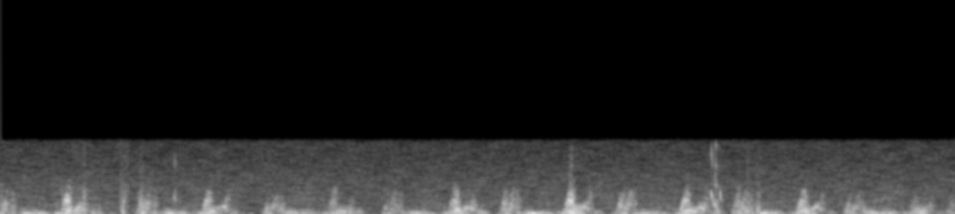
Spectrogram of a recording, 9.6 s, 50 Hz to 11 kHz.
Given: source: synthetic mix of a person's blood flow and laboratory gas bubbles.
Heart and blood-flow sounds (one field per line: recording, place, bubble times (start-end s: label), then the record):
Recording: Doppler ultrasound of blood flow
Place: precordium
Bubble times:
0.71-0.91 s: bubbles
1.19-1.28 s: bubbles
1.36-1.52 s: bubbles
1.73-1.76 s: bubbles
7.08-7.24 s: bubbles
7.35-7.63 s: bubbles
From the record:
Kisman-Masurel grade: 221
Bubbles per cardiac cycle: several, 3 to 8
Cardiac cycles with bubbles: 10 to 50%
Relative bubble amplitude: barely perceptible (0.100 to 0.250)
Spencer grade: 2 (many but less than half of the cardiac periods contain bubble signals, singularly or in groups)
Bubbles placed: only in the low amplitude regions of the cardiac cycle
